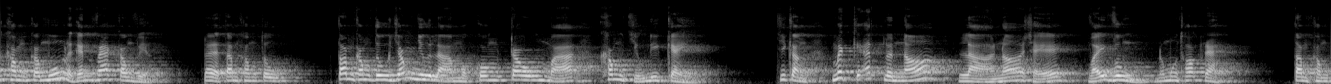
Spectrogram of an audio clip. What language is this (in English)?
Vietnamese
